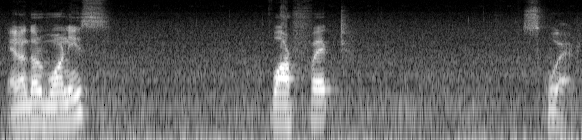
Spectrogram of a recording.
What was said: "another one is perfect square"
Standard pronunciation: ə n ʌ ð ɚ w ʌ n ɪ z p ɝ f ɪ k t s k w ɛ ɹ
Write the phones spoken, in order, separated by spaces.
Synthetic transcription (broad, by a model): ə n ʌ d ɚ w ʌ n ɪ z p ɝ f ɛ k t s k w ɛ ɹ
